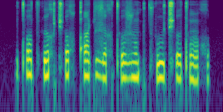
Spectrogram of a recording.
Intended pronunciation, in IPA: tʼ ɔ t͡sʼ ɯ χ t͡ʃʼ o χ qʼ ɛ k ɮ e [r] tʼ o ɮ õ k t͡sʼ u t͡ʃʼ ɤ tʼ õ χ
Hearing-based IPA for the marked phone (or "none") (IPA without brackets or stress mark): χ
